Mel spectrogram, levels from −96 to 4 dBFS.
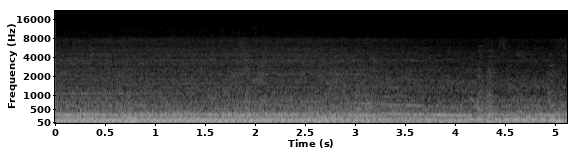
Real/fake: real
